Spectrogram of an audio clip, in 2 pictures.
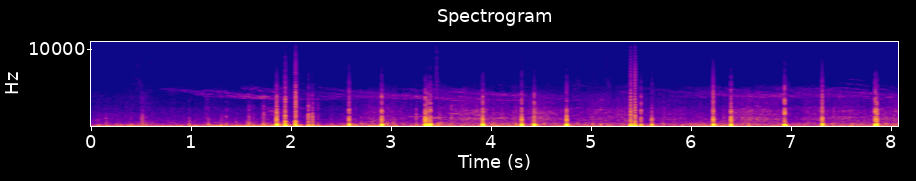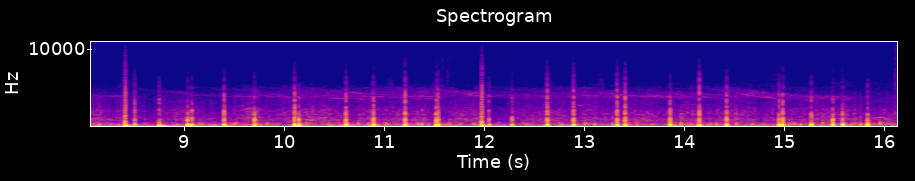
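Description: Fireworks display: aerial shells bursting in quick succession, several sharp bangs a second, with a faint high-pitched whistle running beneath most of it.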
